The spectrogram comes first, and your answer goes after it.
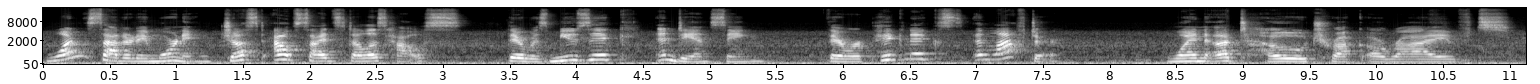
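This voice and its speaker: A young woman reading a children's picture book aloud in an expressive, deliberate storytelling style, recorded at home on a computer microphone. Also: fairly high pitch, a little hiss or hum, low-quality recording. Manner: animated, deliberate phrasing.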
